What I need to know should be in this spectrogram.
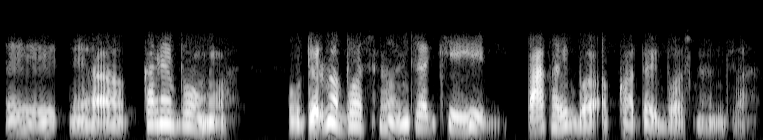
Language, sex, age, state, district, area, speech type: Nepali, female, 60+, West Bengal, Kalimpong, rural, conversation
